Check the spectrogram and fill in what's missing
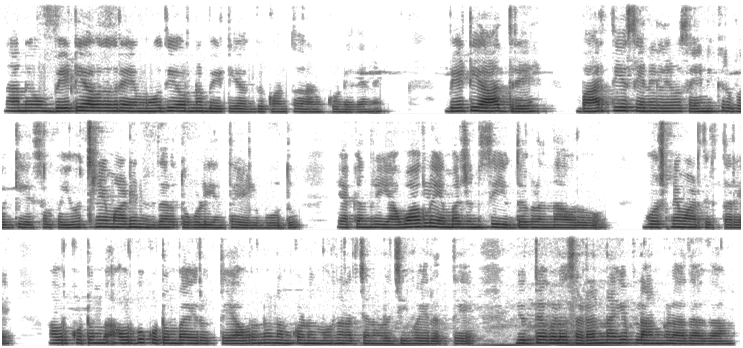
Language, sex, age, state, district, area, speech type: Kannada, female, 18-30, Karnataka, Davanagere, rural, spontaneous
